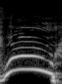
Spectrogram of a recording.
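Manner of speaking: mock high whoop of joy; imitated woo. Host imitating the winner's yell, a high mock whoop. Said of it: "He goes".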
